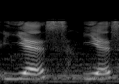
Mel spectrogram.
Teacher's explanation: if I say yes, yes in a normal level tone, then this is just yes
